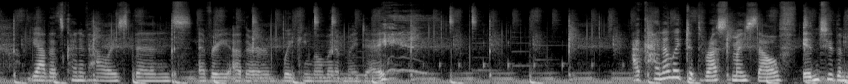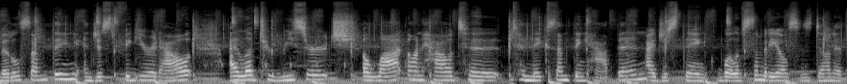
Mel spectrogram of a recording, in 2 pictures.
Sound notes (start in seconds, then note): 3.8 laughs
